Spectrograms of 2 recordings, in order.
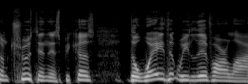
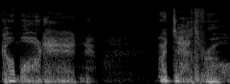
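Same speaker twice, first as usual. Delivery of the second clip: whispered put-on masked superhero voice; 9 dB quieter than usual. Imagining inviting people into your death room: Batman voice. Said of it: "you get in your Batman voice".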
